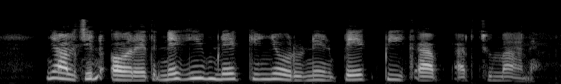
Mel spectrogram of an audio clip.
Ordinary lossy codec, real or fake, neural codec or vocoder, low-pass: MP3, 32 kbps; real; none; 9.9 kHz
